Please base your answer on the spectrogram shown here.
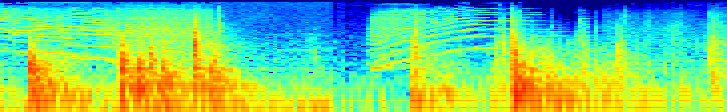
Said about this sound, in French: Il pousse la large porte à double battant et pénètre en courant dans un hall immense.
